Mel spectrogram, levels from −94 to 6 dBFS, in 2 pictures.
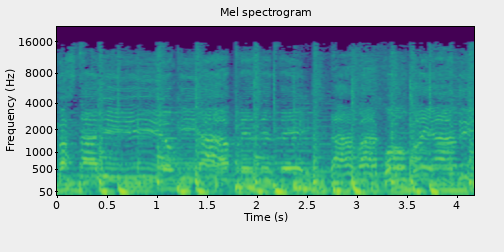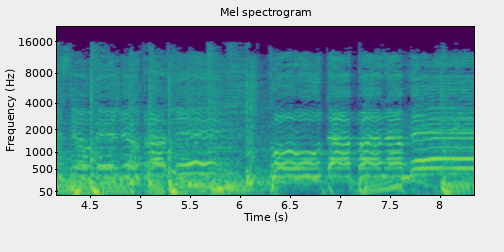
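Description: No technical faults can be heard anywhere in the signal.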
